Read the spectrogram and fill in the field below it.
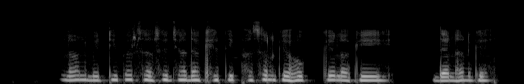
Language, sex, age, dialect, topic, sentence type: Magahi, male, 41-45, Western, agriculture, question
